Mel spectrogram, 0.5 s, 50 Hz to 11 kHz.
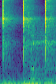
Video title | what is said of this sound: Encapsulated Nails, Tutorial?? 2022 | You'll know if it's dry because you can hear the tapping sound.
